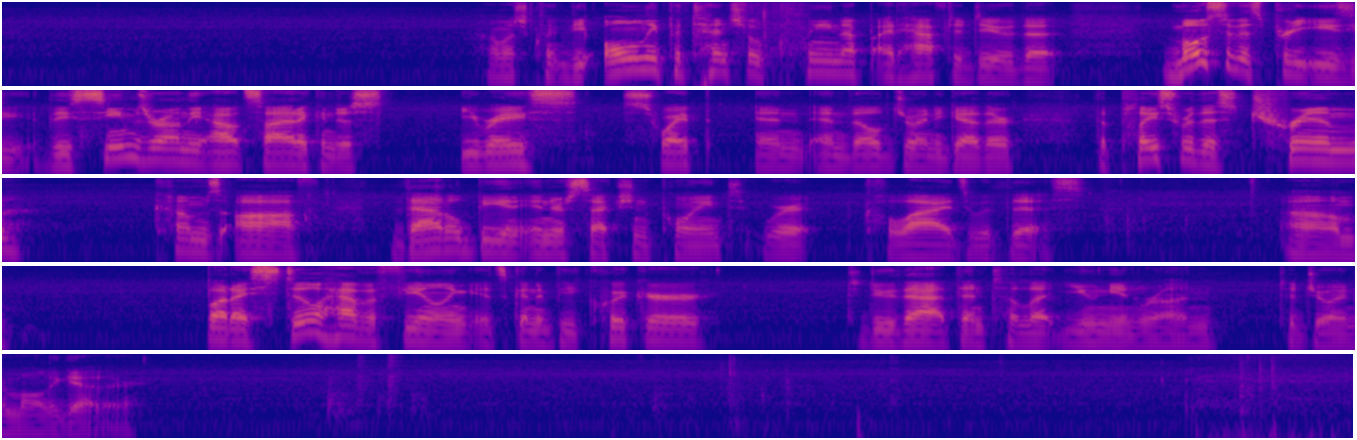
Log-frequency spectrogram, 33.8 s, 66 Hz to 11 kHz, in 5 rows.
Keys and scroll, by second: 32.9 Escape, 33.1 Escape, 33.3 Escape, 33.4 Escape, 33.6 Escape.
